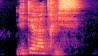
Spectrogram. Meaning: female equivalent of littérateur: litteratrice (female writer)
- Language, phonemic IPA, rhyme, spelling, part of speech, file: French, /li.te.ʁa.tʁis/, -is, littératrice, noun, LL-Q150 (fra)-littératrice.wav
